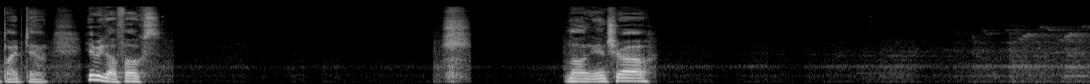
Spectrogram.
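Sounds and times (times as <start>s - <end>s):
speech: 0.0s - 1.7s, 5.6s - 6.6s
soft steady ambient hum: 0.0s - 10.8s
birds chirping in short high twitters: 8.8s - 10.8s.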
